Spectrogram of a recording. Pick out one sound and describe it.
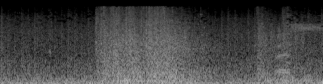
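Gunfire bursts loudly.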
